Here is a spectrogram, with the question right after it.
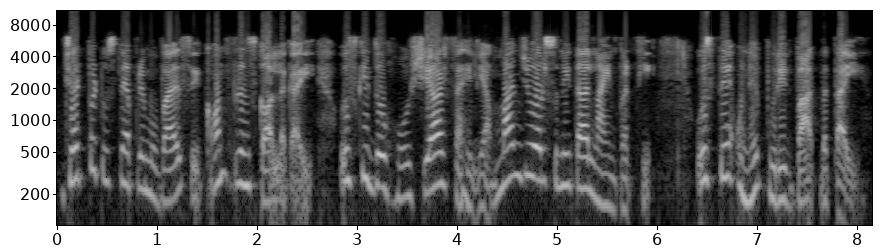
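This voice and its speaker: A woman's voice: mid-range voice, big pitch swings, normal speed, darkish tone, no room sound. A woman reading out a scripted story as its narrator.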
